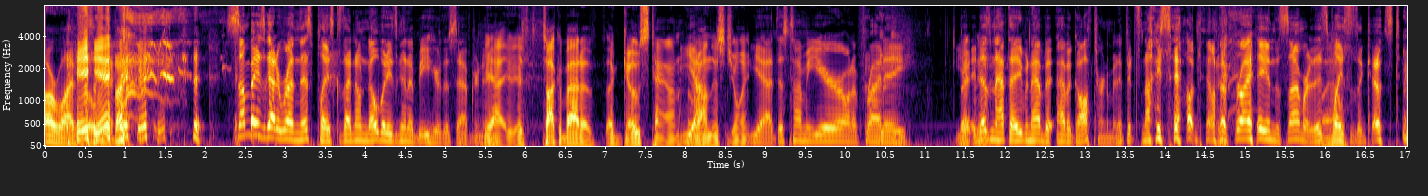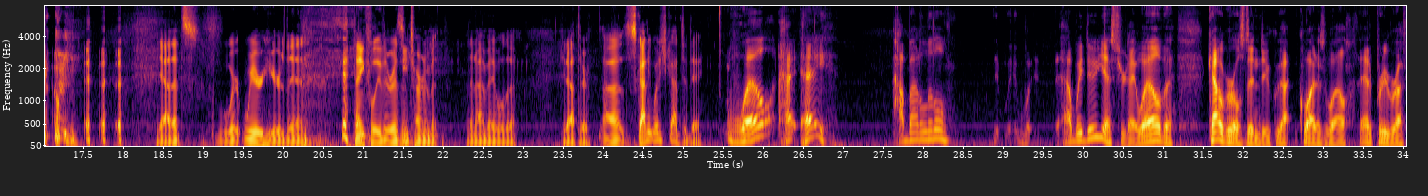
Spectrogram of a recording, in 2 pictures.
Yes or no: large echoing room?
no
